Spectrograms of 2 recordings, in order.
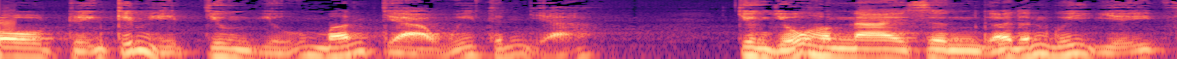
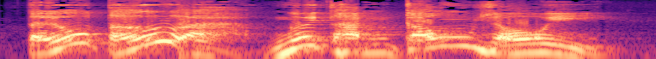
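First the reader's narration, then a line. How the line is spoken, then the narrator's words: Echoing shout. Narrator (Vietnamese): Tiếng thét này vang dội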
